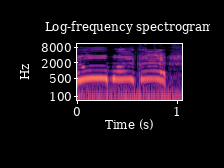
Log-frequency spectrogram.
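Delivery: very high-pitched imitated wail; mock bawling. Dreamer who has lost everyone they love, mock bawling. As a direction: act out bawling without real tears. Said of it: "was bawling in my dream, bawling".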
